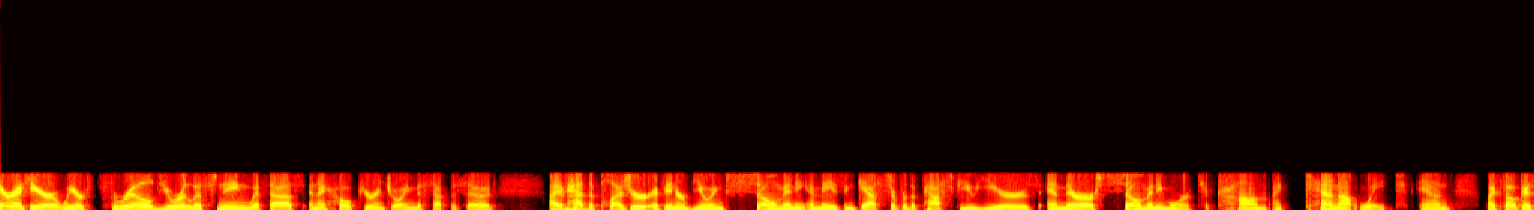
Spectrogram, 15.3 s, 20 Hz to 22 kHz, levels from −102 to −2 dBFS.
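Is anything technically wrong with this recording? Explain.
No, nothing is technically wrong: the speech comes over a 32 kbit/s G.726 ADPCM telephone path that carries nothing above 4 kHz and leaves only the light coding texture expected at that rate.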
